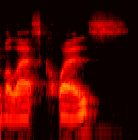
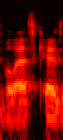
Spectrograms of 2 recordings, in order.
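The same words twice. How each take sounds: First: "Velasquez" slowly, ending "kwez"; "Velasquez" said as "Velas-kwez"; common mispronunciation. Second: "Velasquez" ending "kez", no w; correct pronunciation. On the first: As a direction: sound a w in the last syllable of "Velasquez". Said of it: "then I get Velasquez". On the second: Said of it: "and it's Velasquez, exactly how". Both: Shown as a demonstration.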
